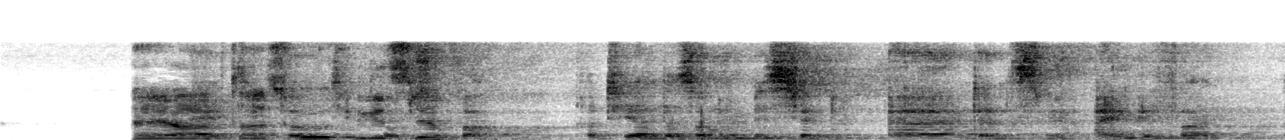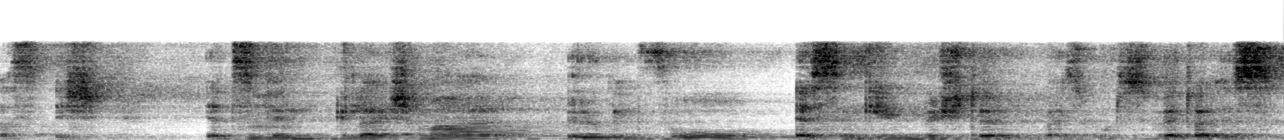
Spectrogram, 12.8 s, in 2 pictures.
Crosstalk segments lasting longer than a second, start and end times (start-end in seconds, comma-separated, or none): 0.9-2.2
